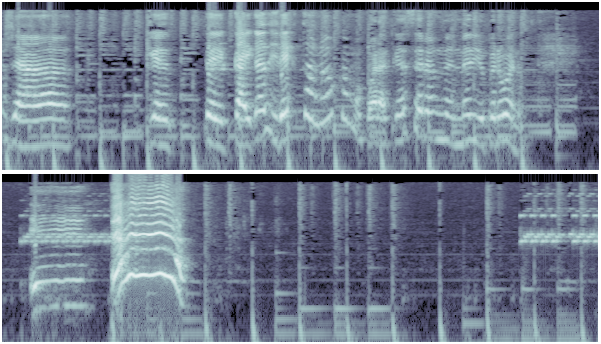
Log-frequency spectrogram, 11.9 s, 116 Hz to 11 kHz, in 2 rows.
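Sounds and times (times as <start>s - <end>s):
speech: 0.1s - 0.8s, 1.5s - 5.4s, 6.2s - 7.2s
musical telephone ringtone: 6.2s - 7.2s, 11.2s - 11.9s.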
